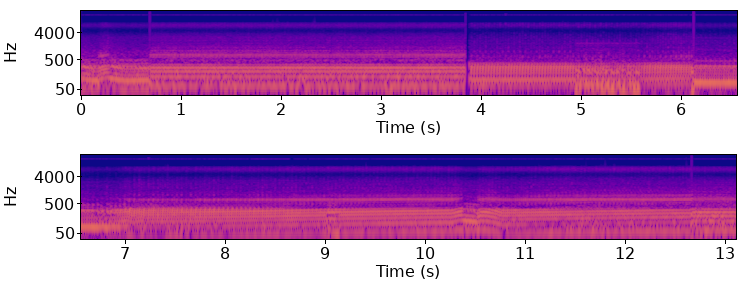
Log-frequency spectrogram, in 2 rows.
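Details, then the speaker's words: Custom Triumph Bonneville T100 with Down & Out drag pipes, after stage 1 torque kit and stage 4 ECU remap: deep even twin grumble following throttle, no overrun pops or bangs; normal exhaust note. "I've now got the low grumble, backfiring stopped, popping stopped. The bike absolutely runs like a dream."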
